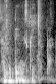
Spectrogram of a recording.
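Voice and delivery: hushed firm counsel; quiet pastoral urging; whispered advice. Retold or imitated. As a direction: whisper the instruction. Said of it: "pastor's quoted advice".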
